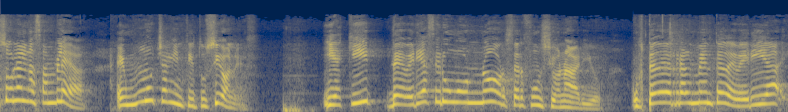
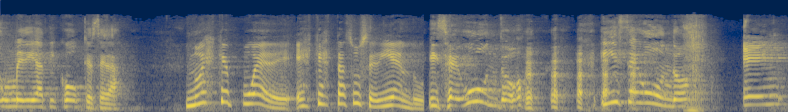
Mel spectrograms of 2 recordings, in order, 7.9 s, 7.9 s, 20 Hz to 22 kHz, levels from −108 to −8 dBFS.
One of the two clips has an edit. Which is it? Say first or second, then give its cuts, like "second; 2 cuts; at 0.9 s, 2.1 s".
second; 1 cut; at 4.2 s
